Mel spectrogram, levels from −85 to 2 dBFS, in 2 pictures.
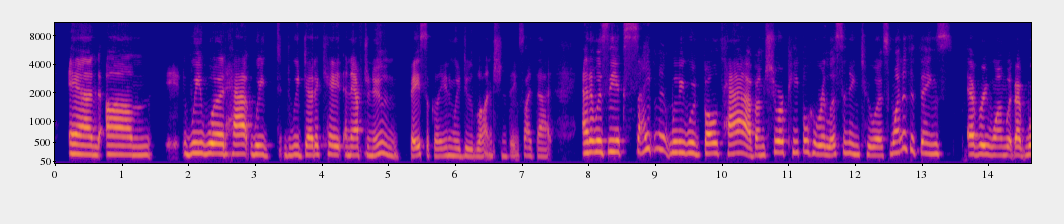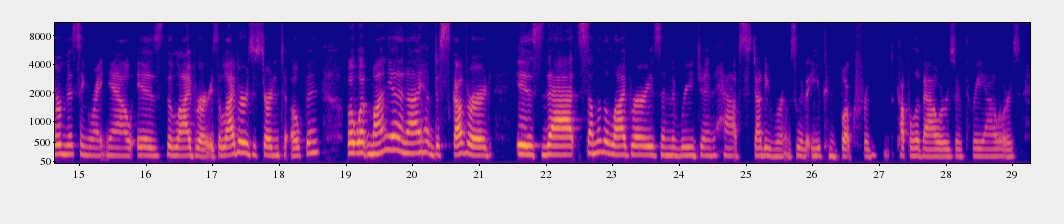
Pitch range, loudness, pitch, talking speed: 190-235 Hz, -26 LUFS, 205 Hz, 180 wpm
